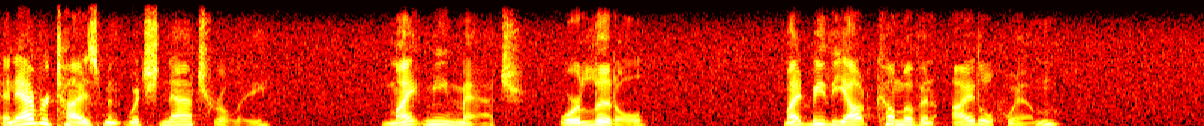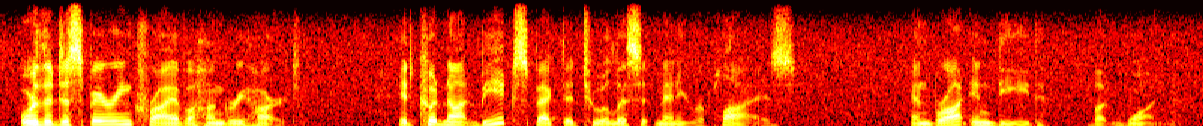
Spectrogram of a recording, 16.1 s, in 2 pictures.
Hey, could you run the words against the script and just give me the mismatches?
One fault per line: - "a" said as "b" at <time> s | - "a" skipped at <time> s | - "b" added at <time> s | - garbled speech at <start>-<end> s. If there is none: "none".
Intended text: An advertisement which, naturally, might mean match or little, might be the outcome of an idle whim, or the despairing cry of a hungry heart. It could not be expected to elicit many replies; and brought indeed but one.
none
